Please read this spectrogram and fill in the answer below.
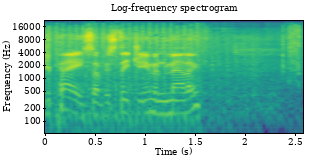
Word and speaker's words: Mellow: Obviously, Doom and Mellow. Pronounced like Nello, but for Mellow. So an M instead of an N, yeah?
